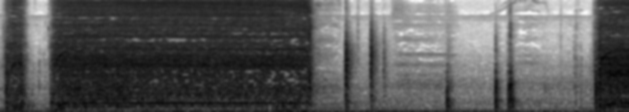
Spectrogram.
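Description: Cordless drill/driver backing screws out of a window frame. A short blip, then the motor runs steadily with a fixed whine for about two and a half seconds, a few light clicks follow, and the motor starts again near the end.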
